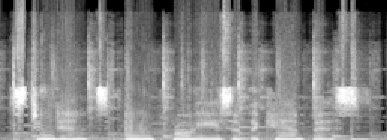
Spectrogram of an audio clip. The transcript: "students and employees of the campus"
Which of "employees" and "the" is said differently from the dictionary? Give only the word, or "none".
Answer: none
